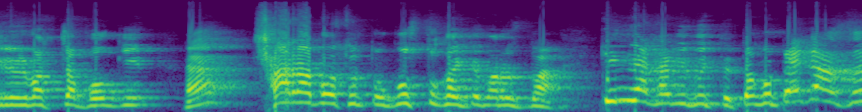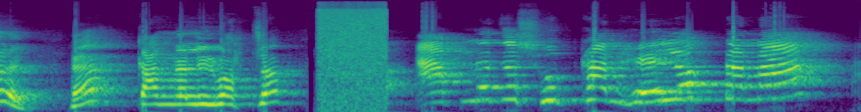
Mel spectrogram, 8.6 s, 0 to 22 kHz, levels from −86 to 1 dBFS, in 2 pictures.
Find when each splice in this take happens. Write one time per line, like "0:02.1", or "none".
0:06.0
